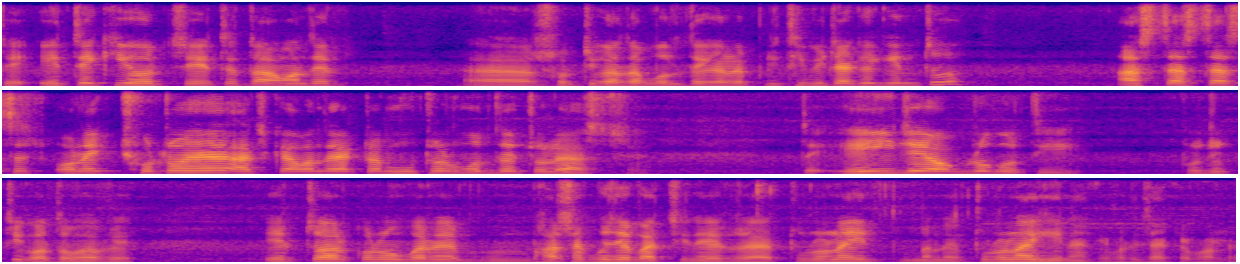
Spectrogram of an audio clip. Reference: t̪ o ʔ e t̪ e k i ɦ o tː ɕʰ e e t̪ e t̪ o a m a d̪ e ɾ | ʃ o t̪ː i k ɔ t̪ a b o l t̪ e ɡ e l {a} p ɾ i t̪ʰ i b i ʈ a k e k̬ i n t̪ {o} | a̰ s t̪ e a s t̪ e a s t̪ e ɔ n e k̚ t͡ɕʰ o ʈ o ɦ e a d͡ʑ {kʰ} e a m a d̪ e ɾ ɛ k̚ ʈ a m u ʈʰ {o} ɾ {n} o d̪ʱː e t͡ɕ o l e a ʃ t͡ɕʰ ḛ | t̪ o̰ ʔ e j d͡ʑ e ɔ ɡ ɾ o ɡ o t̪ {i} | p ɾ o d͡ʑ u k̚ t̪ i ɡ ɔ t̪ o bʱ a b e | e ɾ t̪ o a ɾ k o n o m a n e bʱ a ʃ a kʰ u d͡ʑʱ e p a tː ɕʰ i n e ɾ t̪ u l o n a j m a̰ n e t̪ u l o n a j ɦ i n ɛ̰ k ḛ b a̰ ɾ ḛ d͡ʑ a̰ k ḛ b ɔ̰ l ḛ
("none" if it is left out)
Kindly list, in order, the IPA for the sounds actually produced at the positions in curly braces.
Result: e, u, k, o, m, i

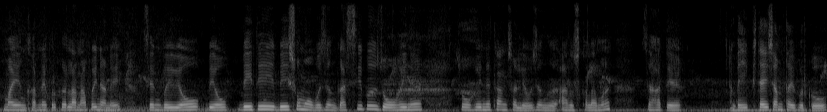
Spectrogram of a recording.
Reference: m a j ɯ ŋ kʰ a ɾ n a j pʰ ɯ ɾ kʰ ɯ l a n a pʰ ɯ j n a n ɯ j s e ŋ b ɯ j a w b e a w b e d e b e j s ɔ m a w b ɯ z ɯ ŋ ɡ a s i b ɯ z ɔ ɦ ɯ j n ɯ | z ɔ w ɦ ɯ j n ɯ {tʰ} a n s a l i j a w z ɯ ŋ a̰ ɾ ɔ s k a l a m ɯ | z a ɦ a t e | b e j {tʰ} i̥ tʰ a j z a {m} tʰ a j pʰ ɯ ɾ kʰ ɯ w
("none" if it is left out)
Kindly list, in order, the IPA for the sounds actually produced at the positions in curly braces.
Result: tʰ, pʰ, m

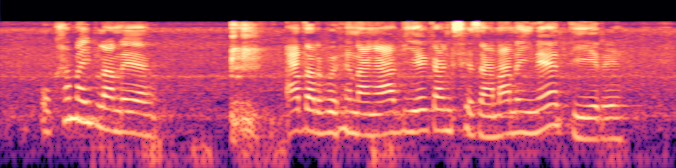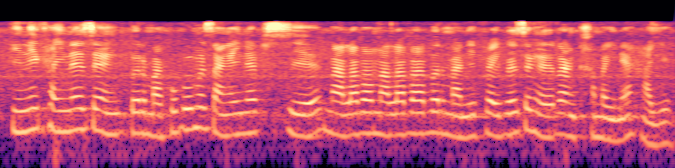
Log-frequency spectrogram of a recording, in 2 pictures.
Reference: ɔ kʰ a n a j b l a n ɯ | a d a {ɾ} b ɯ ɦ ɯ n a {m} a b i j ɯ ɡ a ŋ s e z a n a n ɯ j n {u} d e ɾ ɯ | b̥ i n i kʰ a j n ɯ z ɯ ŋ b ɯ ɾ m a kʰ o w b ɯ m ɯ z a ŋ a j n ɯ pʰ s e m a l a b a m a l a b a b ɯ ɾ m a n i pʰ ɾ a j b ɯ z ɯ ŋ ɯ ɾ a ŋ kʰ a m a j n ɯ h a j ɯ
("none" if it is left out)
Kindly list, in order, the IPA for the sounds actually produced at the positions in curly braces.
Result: ɾ, ŋ, ɯ

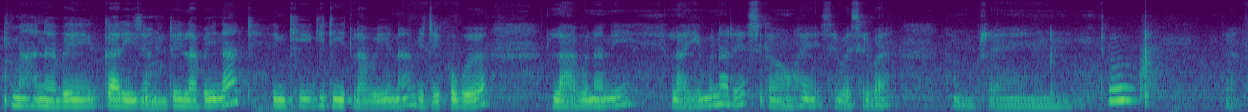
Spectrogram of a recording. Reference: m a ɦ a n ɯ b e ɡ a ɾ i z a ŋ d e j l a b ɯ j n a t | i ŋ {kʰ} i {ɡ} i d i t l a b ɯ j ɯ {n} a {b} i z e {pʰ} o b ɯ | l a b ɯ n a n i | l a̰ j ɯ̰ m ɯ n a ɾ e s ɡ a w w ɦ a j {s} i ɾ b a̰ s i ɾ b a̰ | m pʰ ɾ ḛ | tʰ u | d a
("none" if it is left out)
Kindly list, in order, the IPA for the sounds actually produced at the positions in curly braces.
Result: kʰ, ɡ, n, b, kʰ, s

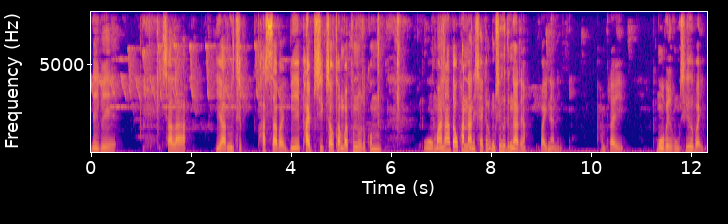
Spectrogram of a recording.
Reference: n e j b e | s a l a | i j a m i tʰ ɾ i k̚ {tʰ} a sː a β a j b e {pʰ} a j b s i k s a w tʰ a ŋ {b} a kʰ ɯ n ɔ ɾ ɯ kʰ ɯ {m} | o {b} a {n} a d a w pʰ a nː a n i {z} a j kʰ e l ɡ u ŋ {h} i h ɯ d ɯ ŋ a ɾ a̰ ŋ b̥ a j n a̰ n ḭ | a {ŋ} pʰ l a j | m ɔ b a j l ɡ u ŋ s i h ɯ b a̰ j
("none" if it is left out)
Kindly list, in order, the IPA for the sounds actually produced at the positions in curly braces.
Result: pʰ, pʰ, b, m, m, n, s, s, m

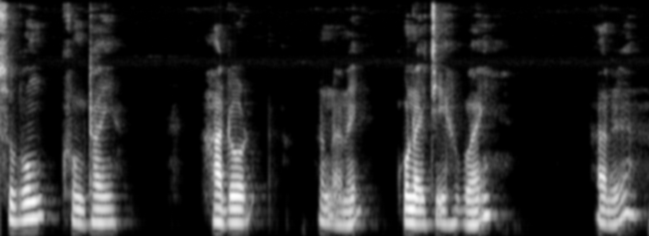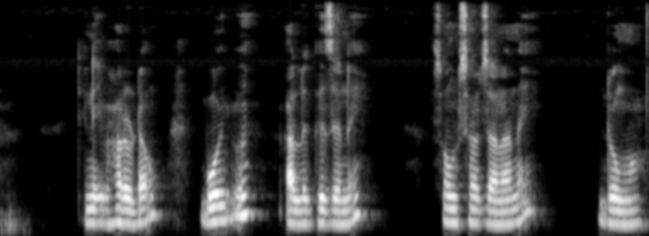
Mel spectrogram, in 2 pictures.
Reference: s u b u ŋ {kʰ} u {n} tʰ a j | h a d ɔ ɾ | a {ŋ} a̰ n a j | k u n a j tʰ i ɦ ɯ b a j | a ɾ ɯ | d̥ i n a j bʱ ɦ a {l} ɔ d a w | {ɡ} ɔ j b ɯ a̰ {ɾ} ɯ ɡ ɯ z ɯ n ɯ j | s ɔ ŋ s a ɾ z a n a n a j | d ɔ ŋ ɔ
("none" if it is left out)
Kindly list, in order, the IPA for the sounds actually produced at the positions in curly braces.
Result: kʰ, ŋ, n, ɾ, b, l

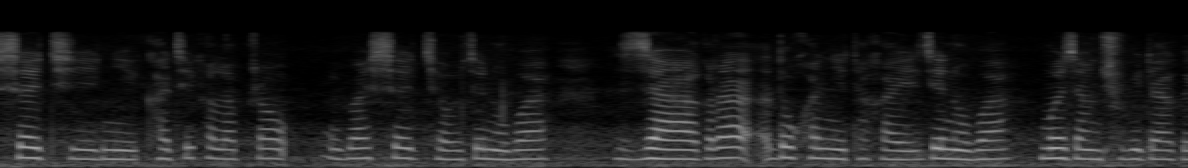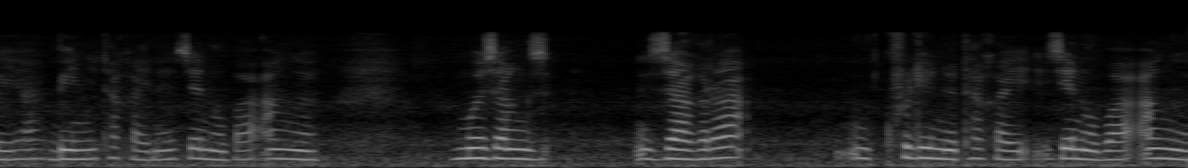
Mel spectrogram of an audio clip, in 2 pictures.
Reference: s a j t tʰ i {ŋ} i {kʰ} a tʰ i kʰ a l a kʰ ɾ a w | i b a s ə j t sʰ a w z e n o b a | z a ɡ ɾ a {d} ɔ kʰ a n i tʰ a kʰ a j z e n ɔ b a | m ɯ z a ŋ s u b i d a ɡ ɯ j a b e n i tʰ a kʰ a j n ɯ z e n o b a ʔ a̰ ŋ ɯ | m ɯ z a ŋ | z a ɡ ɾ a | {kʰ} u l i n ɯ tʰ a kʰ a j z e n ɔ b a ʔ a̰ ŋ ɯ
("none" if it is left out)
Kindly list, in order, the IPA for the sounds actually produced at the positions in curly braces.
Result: n, kʰ, d, kʰ

